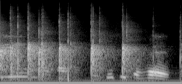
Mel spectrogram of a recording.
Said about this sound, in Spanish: Aplauso para el grupo de ahora.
